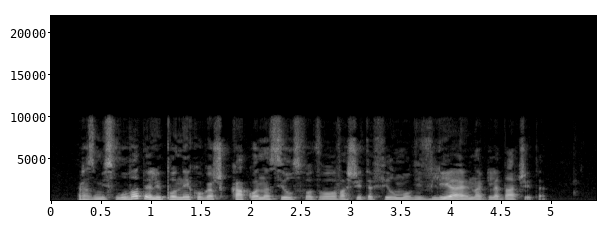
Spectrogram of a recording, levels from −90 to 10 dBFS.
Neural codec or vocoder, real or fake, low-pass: vocoder, 22.05 kHz, 80 mel bands, Vocos; fake; 9.9 kHz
